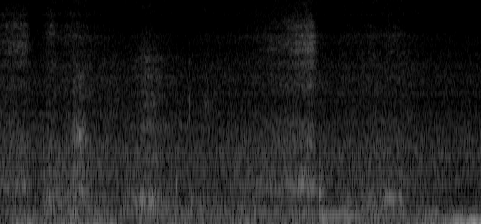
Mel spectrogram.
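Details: A sleeping female Rottweiler, eyes open and tongue half out, snores with low, rumbling, human-like breaths and soft snorts.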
